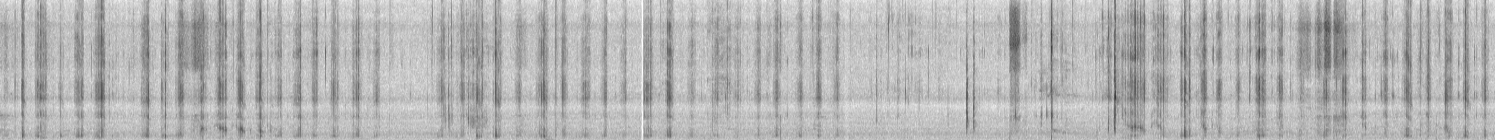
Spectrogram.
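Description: Close-miked chewing of crunchy food: irregular crisp crunches and wet mouth sounds, heard up close through a microphone held at the mouth.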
